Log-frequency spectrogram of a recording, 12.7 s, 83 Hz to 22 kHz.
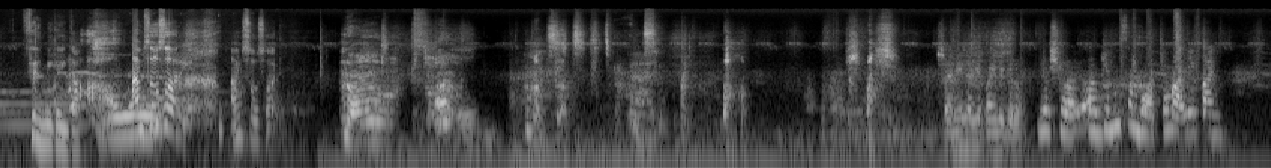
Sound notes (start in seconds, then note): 0.8 Adhish grunts; 3.4 Roy shrieks; 8.5 Groans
